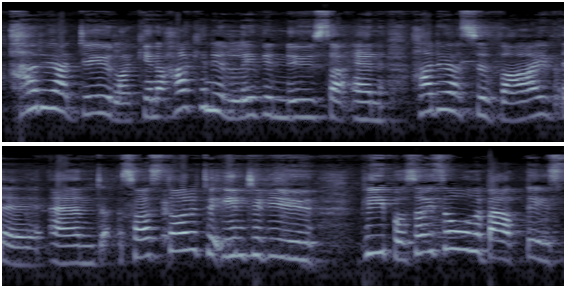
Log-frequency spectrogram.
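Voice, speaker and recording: A woman from Sweden, giving a short, friendly pitch for her podcast at a networking event. She laughs often and sometimes stops to look for a word. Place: event room with an audience.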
